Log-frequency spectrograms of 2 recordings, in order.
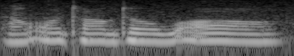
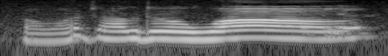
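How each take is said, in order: First: Said in the usual way. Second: Higher, louder and slow, stretching out wall; exasperated louder repeat. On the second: Retold or imitated. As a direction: belt it out like you're fed up. Repeats complaint, second time louder.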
